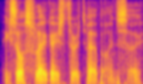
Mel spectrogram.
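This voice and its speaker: A man with a croaky voice from a cold, casually talking through car tuning as he plays a game on a cheap microphone. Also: deep voice, fairly even intonation, normal speed, no echo, clean studio sound. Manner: thinking aloud, laid-back, with fillers. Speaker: gaming YouTuber. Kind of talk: casual gameplay commentary.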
